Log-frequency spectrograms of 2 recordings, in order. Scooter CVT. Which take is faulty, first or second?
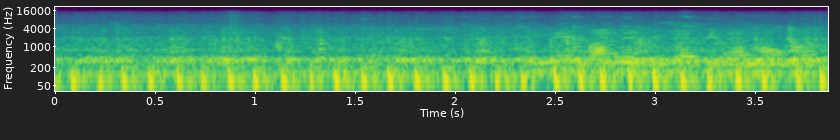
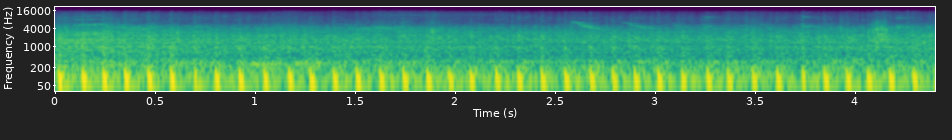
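first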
